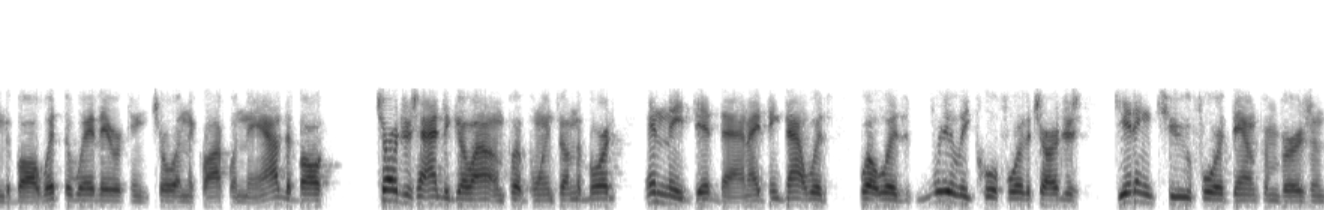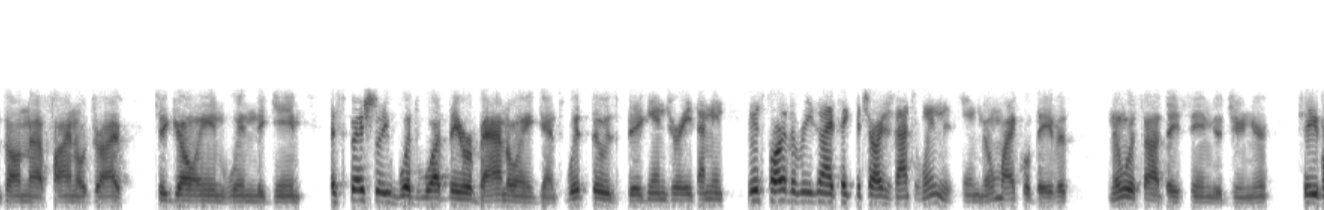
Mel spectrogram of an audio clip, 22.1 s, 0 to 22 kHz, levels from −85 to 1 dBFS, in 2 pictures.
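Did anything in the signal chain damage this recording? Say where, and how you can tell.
Yes. The G.729 codec stage has shaped the whole clip of speech. Everything sits in a telephone band, roughly 250 Hz to 3.4 kHz, and nothing is heard above 3.5 kHz. The damage is plainly audible: a rough, buzzy, slightly synthetic quality, which fits 8 kbit/s G.729A. That coder rebuilds each 10 ms frame from a vocal tract filter, a pitch predictor and a few fixed pulses instead of the original waveform.

From 16.43 to 19.20 s there is a section at the wrong speed. The speech runs about 1.17 times fast, so it sounds hurried, and the pitch rises by roughly three semitones at the same moment. Speed and pitch shift together, which points to resampling or playback against the wrong clock, likely in an editing or playback step. A codec fault would not move both that way.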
